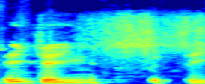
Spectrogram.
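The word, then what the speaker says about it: Achane: C'est Akan, ça se prononce? Akane.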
